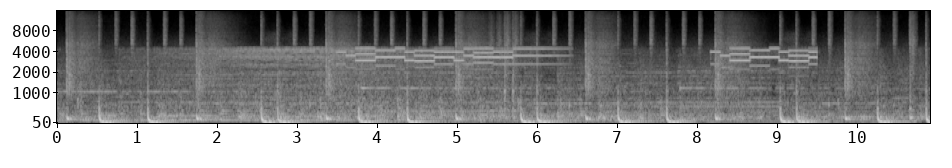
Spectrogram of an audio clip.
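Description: A telephone rings as a woman places an outgoing call that the accused man answers: a repeating electronic melodic ringtone in bursts, set over loud, steady rhythmic background music with thumping beats and no speech.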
